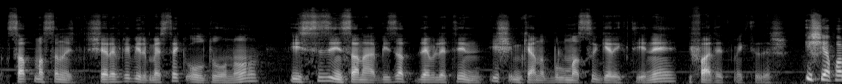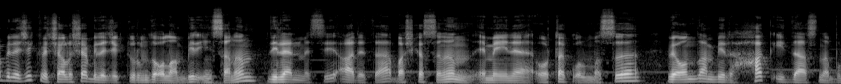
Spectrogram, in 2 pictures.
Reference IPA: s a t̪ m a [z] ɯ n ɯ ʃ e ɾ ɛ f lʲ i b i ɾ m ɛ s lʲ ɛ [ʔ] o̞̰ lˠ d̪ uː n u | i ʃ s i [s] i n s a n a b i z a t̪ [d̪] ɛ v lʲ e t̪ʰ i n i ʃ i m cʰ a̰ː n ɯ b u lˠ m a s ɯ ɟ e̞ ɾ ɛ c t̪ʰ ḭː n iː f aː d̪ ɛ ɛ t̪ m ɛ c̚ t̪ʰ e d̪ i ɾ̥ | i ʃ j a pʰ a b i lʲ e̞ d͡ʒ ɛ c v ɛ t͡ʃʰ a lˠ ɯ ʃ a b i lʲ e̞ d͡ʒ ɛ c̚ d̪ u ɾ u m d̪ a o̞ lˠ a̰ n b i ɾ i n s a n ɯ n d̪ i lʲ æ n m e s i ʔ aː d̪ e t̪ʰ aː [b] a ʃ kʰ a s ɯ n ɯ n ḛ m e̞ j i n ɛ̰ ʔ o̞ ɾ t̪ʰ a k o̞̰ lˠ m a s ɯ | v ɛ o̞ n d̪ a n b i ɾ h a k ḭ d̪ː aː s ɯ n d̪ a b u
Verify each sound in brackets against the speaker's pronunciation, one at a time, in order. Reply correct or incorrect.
incorrect, incorrect, incorrect, correct, correct

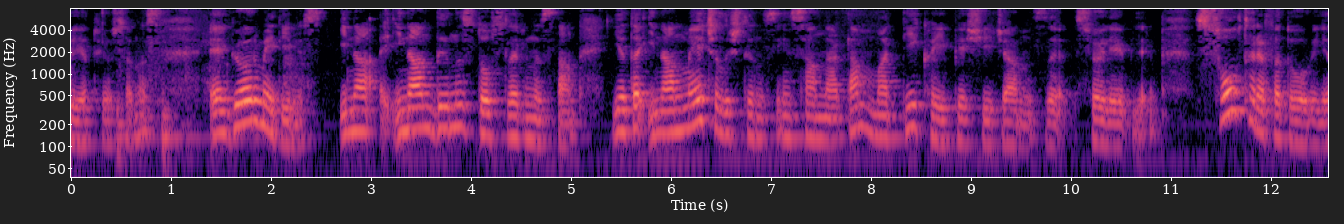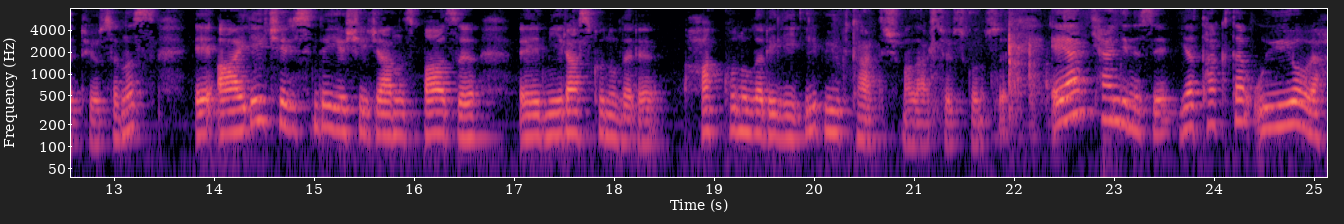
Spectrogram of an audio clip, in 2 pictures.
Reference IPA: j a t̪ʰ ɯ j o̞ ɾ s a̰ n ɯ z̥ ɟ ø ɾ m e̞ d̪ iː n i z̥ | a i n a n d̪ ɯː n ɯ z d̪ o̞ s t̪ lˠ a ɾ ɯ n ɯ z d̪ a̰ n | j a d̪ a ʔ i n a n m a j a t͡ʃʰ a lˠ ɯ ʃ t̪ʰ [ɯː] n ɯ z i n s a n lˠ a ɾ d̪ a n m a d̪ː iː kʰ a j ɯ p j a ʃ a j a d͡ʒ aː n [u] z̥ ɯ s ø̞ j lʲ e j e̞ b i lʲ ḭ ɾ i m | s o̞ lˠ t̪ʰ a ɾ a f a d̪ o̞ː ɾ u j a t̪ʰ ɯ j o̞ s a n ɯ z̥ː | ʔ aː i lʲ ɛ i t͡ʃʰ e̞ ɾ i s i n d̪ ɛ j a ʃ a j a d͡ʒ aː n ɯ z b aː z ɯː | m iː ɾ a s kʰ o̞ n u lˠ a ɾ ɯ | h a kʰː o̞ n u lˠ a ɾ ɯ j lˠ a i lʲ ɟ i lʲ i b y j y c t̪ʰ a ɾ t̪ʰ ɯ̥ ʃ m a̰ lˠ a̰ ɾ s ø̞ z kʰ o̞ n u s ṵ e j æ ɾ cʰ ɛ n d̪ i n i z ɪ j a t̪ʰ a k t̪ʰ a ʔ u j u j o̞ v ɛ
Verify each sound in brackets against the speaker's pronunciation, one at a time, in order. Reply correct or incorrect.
correct, incorrect

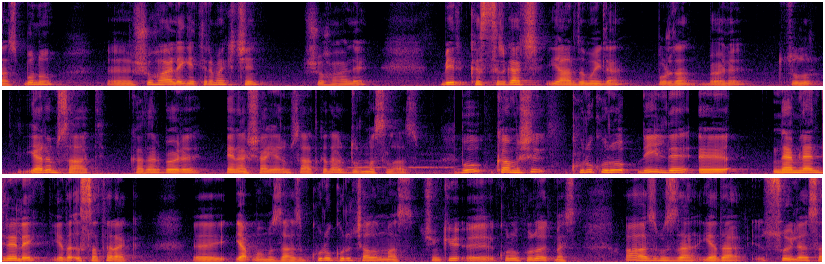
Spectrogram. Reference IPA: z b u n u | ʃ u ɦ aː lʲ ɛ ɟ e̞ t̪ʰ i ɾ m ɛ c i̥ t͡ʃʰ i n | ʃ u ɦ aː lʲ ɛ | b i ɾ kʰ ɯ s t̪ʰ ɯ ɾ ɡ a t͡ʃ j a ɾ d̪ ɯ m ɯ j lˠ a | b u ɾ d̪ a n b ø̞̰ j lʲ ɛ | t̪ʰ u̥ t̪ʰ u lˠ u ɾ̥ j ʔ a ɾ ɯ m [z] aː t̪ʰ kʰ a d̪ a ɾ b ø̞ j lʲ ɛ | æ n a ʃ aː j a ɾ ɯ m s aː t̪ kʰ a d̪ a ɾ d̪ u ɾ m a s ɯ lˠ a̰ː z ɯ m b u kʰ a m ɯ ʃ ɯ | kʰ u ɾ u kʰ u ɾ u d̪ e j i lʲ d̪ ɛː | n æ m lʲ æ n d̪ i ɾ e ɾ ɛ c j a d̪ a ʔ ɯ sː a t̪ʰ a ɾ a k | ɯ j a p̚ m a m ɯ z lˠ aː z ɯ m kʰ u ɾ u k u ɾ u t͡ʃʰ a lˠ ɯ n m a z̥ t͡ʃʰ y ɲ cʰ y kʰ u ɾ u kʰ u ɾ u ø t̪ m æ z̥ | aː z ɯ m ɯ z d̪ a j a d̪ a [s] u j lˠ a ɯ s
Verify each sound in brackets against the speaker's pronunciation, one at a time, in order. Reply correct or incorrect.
incorrect, correct

